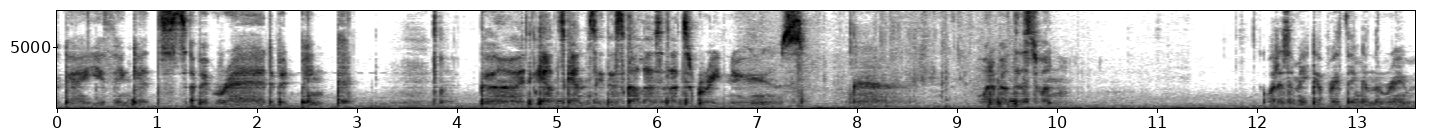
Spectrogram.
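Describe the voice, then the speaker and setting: A woman voicing a curious alien examiner who tests a human, speaking in a soft, clinical ASMR whisper. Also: unhurried, long pauses, close to an everyday voice. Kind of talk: ASMR medical roleplay.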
